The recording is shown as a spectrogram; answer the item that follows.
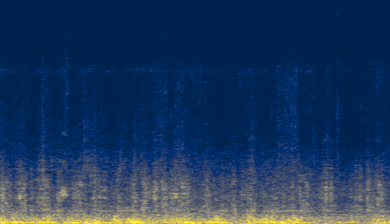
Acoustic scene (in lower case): bus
